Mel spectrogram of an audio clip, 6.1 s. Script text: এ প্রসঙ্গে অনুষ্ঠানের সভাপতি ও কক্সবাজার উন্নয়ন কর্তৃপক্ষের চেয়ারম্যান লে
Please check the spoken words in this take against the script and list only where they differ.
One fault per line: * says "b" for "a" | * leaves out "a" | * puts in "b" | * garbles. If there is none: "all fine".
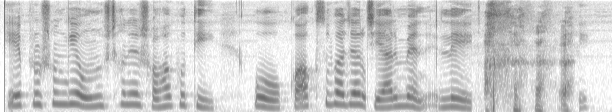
* leaves out "উন্নয়ন কর্তৃপক্ষের"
